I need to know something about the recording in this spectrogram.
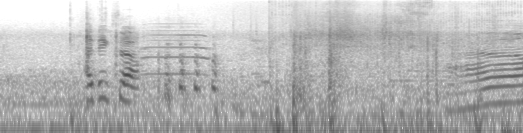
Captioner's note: laughs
